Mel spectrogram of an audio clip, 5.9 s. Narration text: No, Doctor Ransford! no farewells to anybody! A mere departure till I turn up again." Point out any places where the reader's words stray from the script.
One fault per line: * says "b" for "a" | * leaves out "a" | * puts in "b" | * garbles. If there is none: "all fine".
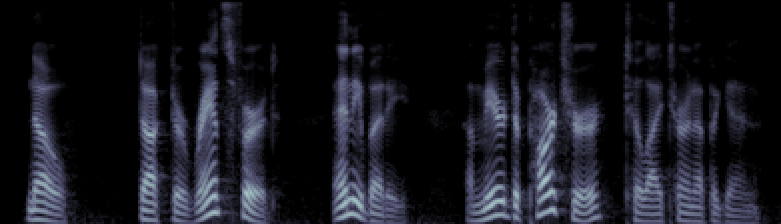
* leaves out "no farewells to"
